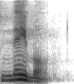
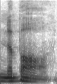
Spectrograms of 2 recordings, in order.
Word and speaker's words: Nabal: The name of the man was Nabal, or Nabal. You pronounce it whichever way you want.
